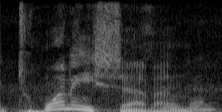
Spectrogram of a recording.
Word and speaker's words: 27: additionally the runway name is pronounced with each digit separately runway 27 is actually called runway 2-7 sometimes however one or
